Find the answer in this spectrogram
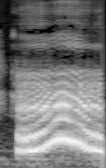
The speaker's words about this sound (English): Or a tongue trill.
